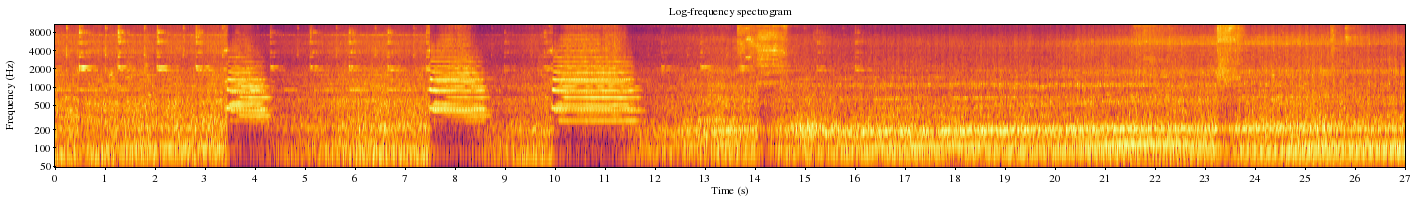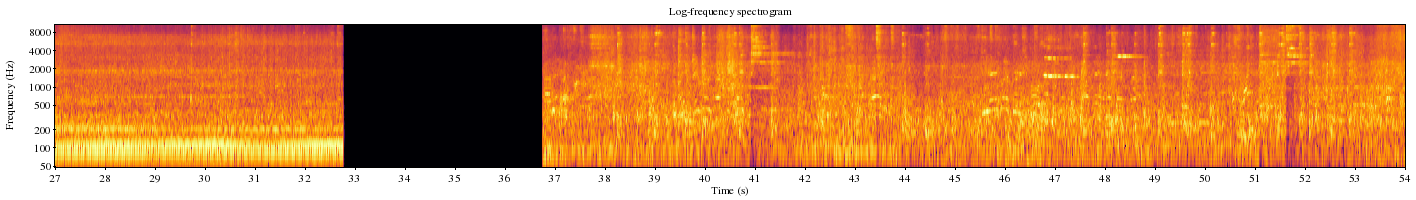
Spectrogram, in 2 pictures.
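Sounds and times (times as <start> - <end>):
train horn blasts: 3.4 - 4.5, 7.4 - 8.8, 9.9 - 11.8
wheels squealing on rails: 12.1 - 16.4, 21.2 - 23.9, 37.2 - 54.0.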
